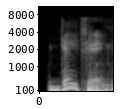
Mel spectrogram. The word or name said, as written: gating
